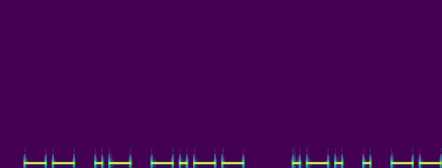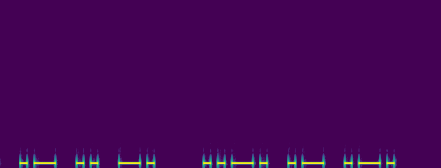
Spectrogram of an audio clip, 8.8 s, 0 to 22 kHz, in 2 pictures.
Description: Morse code, heard as a keyed tone, about 17 wpm, 700 Hz. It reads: MAY REMAIN FAR
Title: Sentences from Top 1400 Words 17wpm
